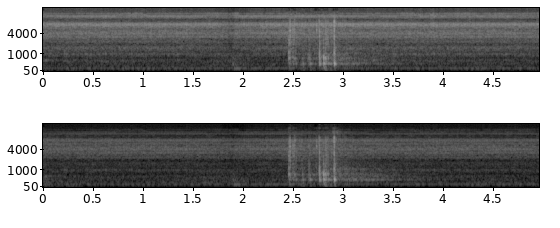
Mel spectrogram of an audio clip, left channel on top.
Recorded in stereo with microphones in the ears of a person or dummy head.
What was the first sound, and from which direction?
Running water, 55° left (ahead or behind).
